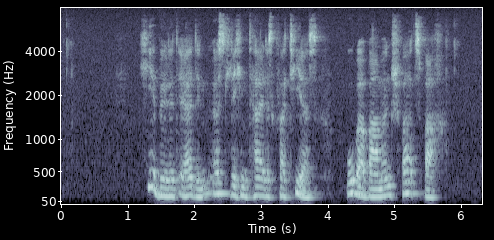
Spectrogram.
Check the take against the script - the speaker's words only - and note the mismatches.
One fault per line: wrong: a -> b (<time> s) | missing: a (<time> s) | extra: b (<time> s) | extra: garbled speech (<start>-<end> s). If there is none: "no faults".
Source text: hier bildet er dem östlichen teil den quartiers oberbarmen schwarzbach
wrong: dem -> den (2.0 s)
wrong: den -> des (3.0 s)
